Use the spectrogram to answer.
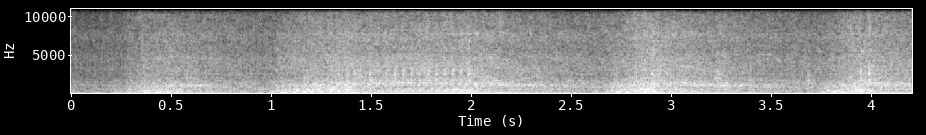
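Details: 2000 Subaru Outback after alternator replacement (was not charging), now charging 14.4 volts: engine swings smoothly between idle and moderate revs, no knocks, squeals or rattles; healthy.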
